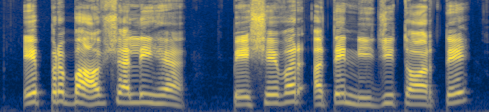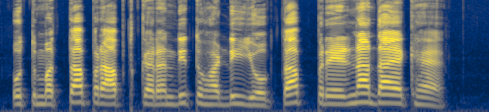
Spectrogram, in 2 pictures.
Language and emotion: Punjabi, happy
